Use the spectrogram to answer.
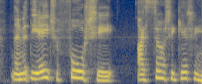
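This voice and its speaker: A woman's dark, mellow tone with lively intonation. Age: 70s. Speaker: energy medicine teacher. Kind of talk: tutorial. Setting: live video class. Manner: animated.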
